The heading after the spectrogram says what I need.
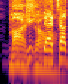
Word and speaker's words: mahjong: Boy, you say it so well. Mahjong. That's the proper pronunciation.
